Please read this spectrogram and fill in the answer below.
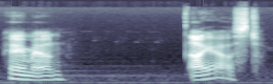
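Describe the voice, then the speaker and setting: A woman's voice: sits low, extremely slow, vocal fry, fairly bright tone, exaggerated voice. An actress playing a weary, wry young woman resigned to death, plain-spoken and sardonic, in naturalistic video game dialogue. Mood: weary, self-sacrificing.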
